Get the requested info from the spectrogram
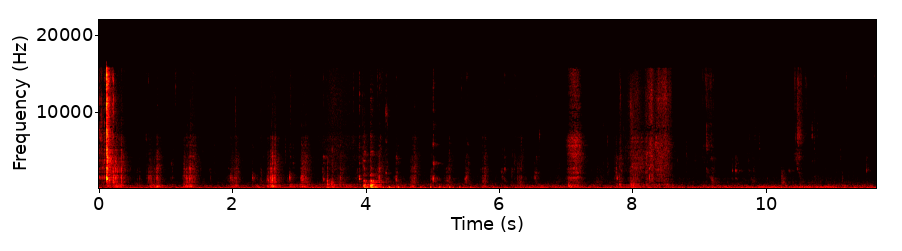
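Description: A crunchy snack bitten with a sharp crunch right at the start, then chewed with repeated crunching that thins out after about nine seconds.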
